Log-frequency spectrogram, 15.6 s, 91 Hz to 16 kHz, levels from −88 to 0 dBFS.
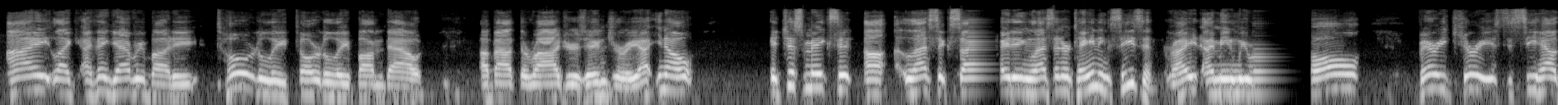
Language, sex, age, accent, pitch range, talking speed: English, male, 50-69, American, 145-180 Hz, 145 wpm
